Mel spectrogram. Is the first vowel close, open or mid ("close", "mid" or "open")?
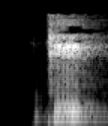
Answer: close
